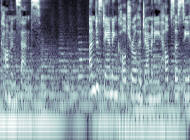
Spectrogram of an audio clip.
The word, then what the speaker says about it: hegemony: He h hegemony. Hegemany.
